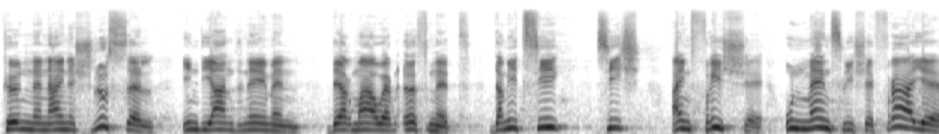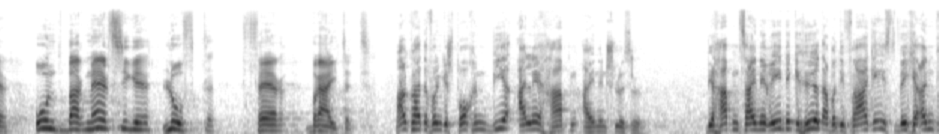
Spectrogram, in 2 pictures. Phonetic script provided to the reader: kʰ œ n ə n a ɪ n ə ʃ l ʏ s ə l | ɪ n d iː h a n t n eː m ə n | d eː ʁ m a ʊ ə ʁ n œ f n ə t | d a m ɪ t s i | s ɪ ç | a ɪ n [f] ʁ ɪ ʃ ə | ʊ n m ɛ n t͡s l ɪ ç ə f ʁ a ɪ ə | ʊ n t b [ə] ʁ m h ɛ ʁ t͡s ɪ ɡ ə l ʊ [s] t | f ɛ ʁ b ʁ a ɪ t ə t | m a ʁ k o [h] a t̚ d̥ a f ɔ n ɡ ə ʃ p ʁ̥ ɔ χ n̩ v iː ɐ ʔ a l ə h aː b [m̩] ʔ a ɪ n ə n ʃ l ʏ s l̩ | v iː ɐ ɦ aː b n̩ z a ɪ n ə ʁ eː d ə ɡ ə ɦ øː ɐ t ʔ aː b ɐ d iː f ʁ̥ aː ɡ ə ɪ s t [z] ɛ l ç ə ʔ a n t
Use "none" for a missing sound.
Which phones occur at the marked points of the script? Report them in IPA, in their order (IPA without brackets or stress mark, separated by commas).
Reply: f, a, f, h, n̩, v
